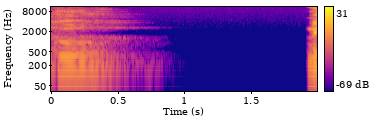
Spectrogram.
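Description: A man's voice through a microphone, drawing out the end of a phrase and falling in pitch as it fades, then about a second of complete silence before his speech starts again at the very end.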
